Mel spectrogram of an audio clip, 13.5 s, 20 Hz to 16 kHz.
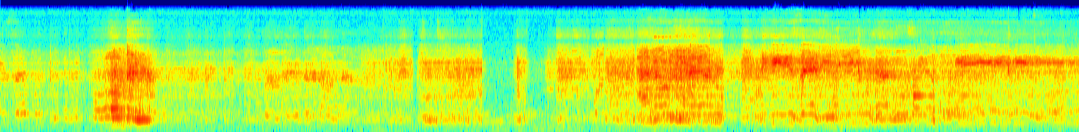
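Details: Mid-1960s General Electric transistor radio after restoration, including a resoldered antenna lug: music and voice play clean through the small speaker with no crackle, hum or dropouts. Working normally.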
